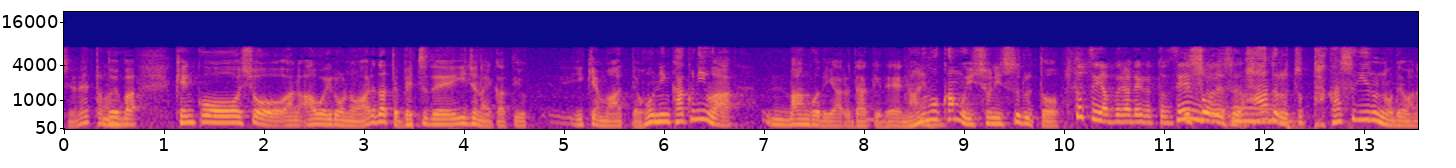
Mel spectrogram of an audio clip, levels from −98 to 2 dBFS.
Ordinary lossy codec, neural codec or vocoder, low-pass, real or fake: none; none; 7.2 kHz; real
